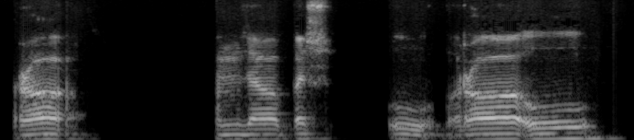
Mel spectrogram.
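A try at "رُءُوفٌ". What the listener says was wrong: র টান হবে না, হামজা ও পেশ উ ও মাদ্দা একালি টান দিয়ে বলেন, র উ, ফা র দুপেশ ফুর, ফুর নয়, ফা র দুপেশ ফুর।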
